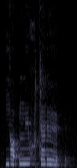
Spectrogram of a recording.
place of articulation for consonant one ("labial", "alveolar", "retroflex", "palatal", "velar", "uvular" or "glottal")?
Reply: palatal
